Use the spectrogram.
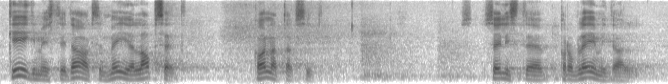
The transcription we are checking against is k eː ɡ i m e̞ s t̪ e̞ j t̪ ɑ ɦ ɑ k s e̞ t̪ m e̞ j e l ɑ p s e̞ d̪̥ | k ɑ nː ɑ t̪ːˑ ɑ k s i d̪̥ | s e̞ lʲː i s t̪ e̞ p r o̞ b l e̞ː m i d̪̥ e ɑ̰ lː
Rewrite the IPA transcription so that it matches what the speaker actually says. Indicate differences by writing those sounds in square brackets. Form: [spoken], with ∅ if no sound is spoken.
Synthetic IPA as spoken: k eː ɡ i m e̞ s t̪ e̞ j t̪ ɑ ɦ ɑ k s e̞ t̪ m e̞ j e l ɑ p s e̞ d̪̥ | k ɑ nː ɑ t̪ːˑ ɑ k s i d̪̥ | s e̞ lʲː i s t̪ e̞ p r o̞ b l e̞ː m i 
